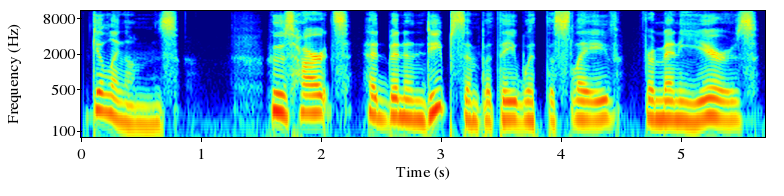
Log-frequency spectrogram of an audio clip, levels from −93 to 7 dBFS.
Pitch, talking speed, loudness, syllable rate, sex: 170 Hz, 145 wpm, -18 LUFS, 4.6 syllables/s, female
